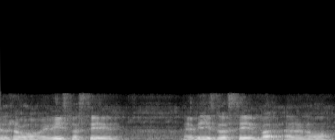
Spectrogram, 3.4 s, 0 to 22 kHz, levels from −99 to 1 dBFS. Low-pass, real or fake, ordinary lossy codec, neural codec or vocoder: 7.2 kHz; fake; none; codec, 16 kHz, 4.8 kbps, FACodec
